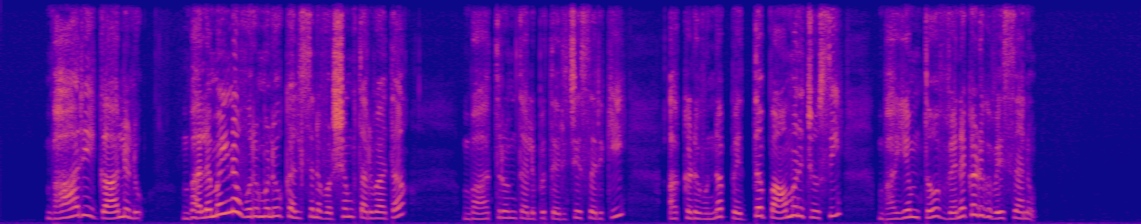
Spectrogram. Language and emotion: Telugu, fearful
